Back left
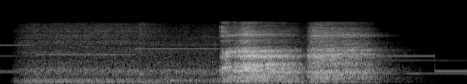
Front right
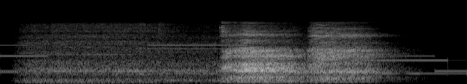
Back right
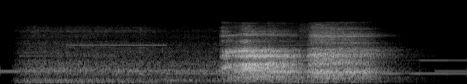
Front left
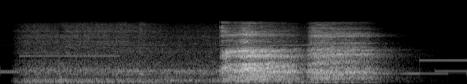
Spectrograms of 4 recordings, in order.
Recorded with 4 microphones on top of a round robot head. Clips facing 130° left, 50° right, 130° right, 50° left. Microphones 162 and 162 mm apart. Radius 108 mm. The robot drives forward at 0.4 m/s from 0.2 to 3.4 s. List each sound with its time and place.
2.2 s breathing: 100° left, 0.6 m; by 3.8 s 135° left, 0.9 m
